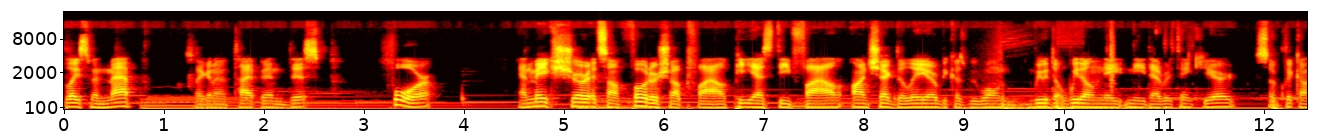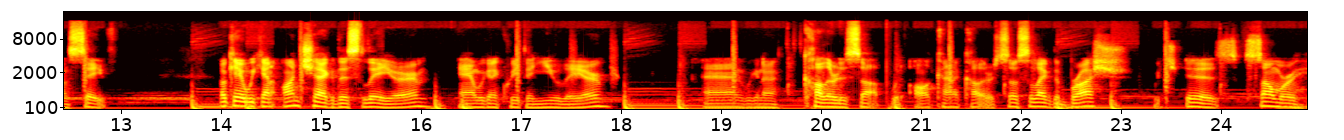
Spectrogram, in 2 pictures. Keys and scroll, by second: 0.7 shift+d, 1.2 s, 2.6 p, 3.1 4, 21.5 space.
